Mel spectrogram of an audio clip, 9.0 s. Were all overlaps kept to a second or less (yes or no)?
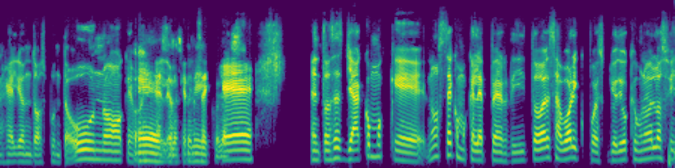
no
